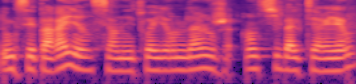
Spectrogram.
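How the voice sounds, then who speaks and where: The recording is very clean, with a silent background. A woman speaks at a moderate pace in a fairly low, dark, mellow voice with fairly even intonation. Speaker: beauty and shopping vlogger. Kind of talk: product haul review; reading aloud. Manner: hesitant, many fillers.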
